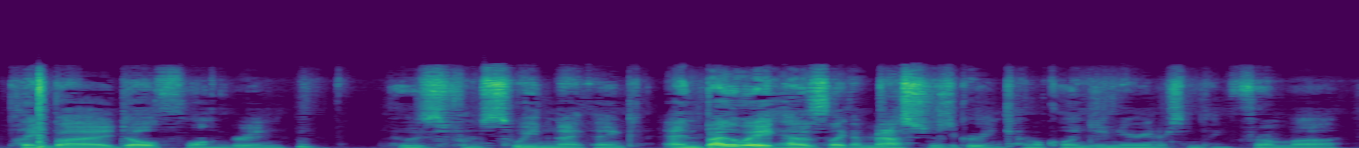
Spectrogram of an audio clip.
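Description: A man's voice: low voice, steady tone, a little fast, a little mellow, husky. A man hosting his own podcast, talking casually and meandering from thought to thought with many filler sounds. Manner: rambling, meandering, filler-heavy; offhand, self-deprecating. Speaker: podcast host. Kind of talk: solo casual monologue.

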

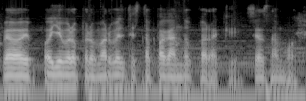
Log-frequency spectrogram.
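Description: A man's voice: low voice, flat delivery, fast, creaky. A Mexican man co-hosting a podcast in casual, slangy, jokey conversation. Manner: jokey, informal. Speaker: podcast co-host.

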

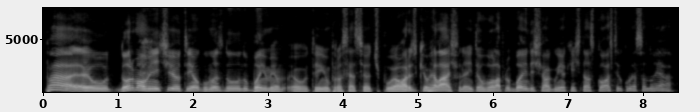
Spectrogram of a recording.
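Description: A man from Brazil, a party organizer, telling lively, slang-filled stories in a casual chat. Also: fairly high pitch, clean tone. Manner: fast, animated storytelling with slang.

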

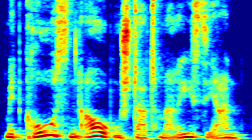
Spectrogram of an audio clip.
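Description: Slow-reading woman storyteller. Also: lowish voice, lively intonation, gravelly, darkish tone. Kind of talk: scripted story narration.

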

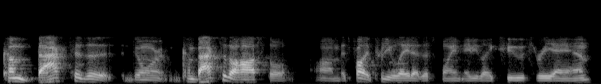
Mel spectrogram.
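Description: A man's voice: lowish voice, a little fast. A young man telling a long story in casual chat, rambling with lots of fillers. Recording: tinny phone-like audio.

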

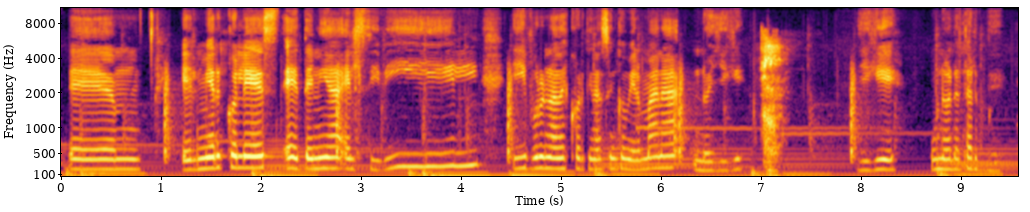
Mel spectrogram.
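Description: A young woman with a Chilean accent telling a story in casual chat, animated and acting out the people she quotes. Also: unhurried, music in the background. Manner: animated, acts out quoted people in sudden high voices. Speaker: podcast co-host.

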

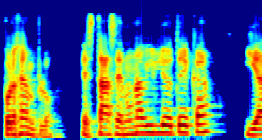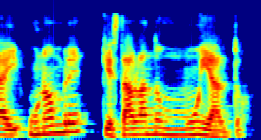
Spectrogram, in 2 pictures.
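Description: Male language teacher, patient and clear, a bit high-pitched, muffled recording. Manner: patient, slow and clear, repeats answers. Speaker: Spanish teacher. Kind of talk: conversational language lesson.

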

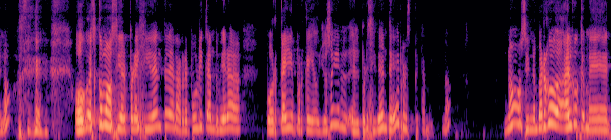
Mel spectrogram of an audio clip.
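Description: High-voiced woman preaching casually. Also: darkish tone. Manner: chatty, constant tag questions, acts out quoted voices. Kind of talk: conversational church sermon.

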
